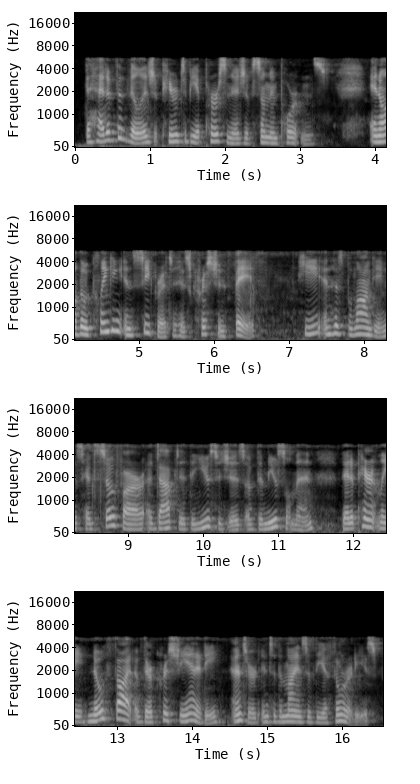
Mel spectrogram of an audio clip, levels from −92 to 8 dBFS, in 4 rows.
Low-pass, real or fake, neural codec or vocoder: 5.4 kHz; fake; codec, 24 kHz, 3.1 kbps, DualCodec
